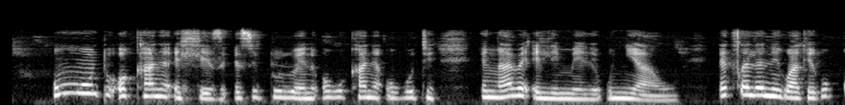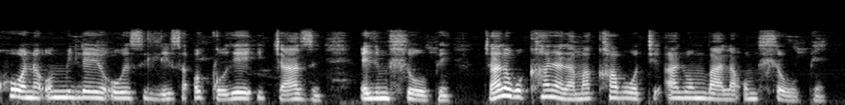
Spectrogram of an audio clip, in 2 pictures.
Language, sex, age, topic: North Ndebele, female, 50+, health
